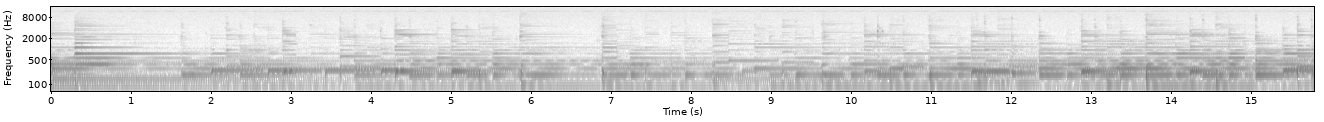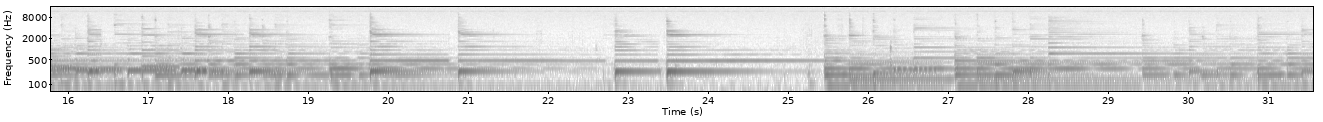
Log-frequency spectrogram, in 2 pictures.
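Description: Solo acoustic guitar fingerpicked as the instrumental introduction to a song: a steady flow of ringing picked notes over sustained bass notes. About three-quarters of the way through, a louder struck note leads into a couple of seconds without the bass, which then comes back in.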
